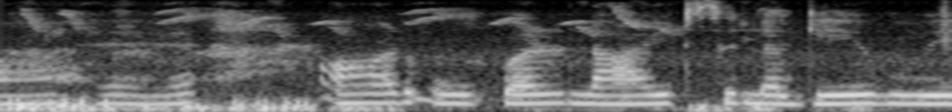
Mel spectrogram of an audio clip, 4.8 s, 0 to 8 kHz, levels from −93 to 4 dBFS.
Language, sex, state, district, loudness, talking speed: Hindi, female, Bihar, Katihar, -17 LUFS, 75 wpm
